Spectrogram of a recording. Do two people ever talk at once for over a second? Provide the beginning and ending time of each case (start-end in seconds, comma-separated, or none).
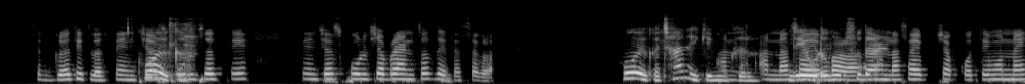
7.2-8.9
